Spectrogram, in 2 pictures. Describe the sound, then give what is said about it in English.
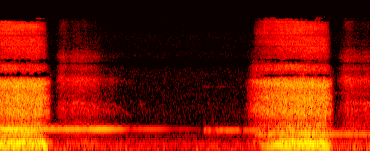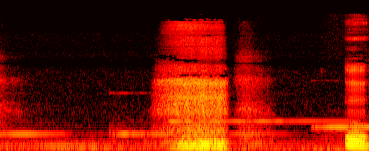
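Three dogs, Benjamin, Bear and Brody, breathing heavily and snoring on a living room floor, with loud, raspy breaths recurring roughly every four seconds and a faint, steady whistling tone lingering between them. No one speaks. “I'm sitting on the floor of my living room, surrounded by my three best friends, my dogs, Benjamin, Bear, and Brody.”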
